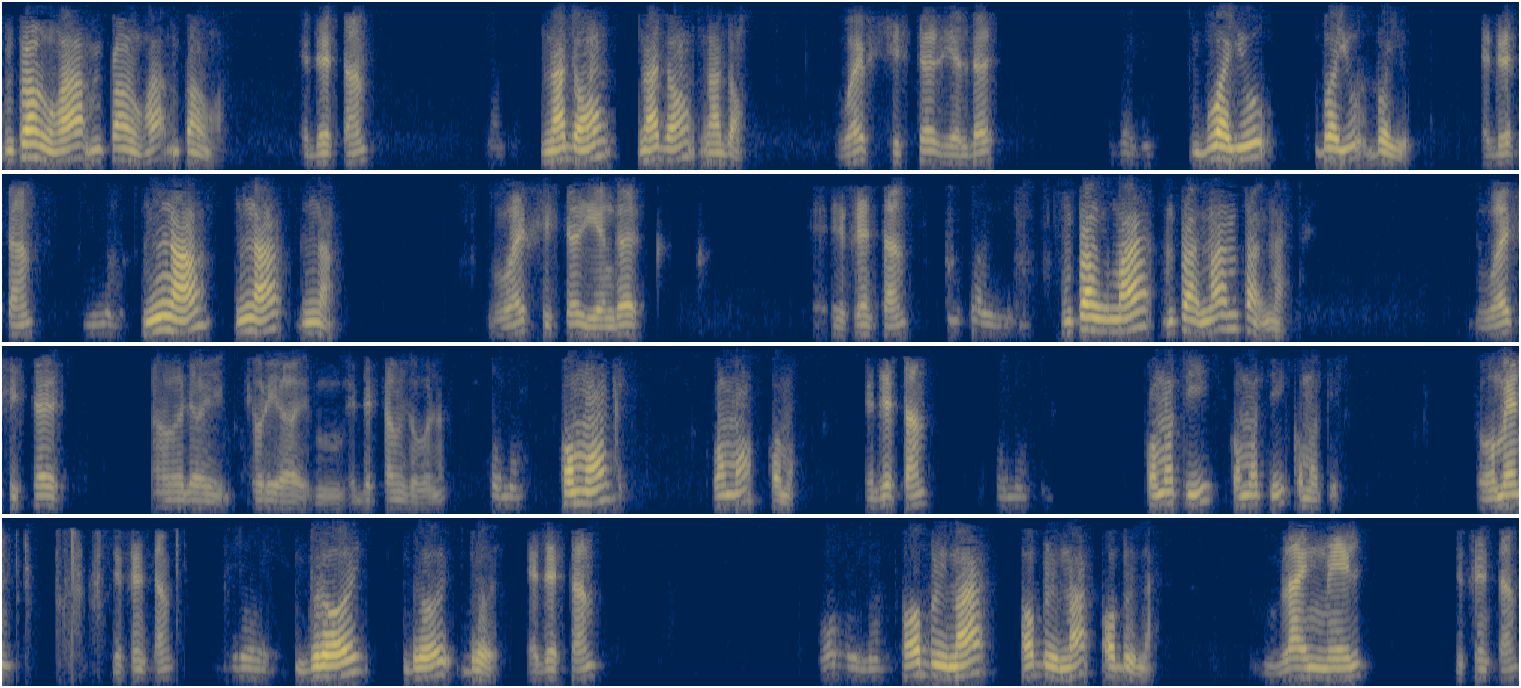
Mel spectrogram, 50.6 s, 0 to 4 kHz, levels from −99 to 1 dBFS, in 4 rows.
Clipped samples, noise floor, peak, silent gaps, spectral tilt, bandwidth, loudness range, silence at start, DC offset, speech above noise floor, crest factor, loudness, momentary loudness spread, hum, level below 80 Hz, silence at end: under 0.1%; under -90 dBFS; -6 dBFS; none; -4.5 dB/octave; 4 kHz; 9 LU; 0 s; under 0.1%; over 61 dB; 24 dB; -29 LUFS; 22 LU; none; -72 dBFS; 0 s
